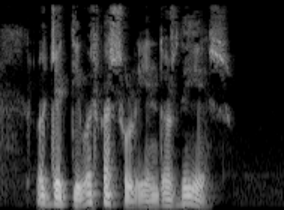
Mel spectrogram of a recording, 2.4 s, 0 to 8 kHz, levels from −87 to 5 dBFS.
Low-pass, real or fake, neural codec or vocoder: 7.2 kHz; real; none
